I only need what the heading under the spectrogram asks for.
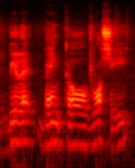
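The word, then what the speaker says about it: Билет Банка России: This phrase, pronounced as Bilet Bankov Rossi, is found on the Russian ruble.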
